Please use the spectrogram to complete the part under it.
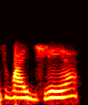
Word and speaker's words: Wajeeha: This is Wygia in Maryland. – Hey, Wygia, could you spell that for me? – W-A-J-E-E-H-A.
